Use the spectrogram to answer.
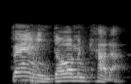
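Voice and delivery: normal talking voice

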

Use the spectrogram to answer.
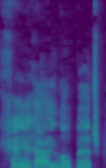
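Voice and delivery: put-on very high squeaky taunt of a young gamer; squeaky little kid. Kid on Xbox Live taunting a stranger, shrill squeaky voice. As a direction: squeal it like a twelve-year-old trash-talker. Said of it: "You do sound like a little kid".

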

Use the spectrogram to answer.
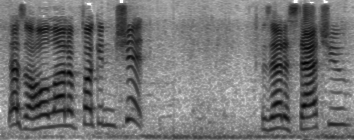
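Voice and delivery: ordinary talk

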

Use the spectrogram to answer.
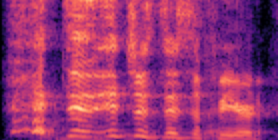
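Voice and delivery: talking through laughter; laughing. Real, not acted. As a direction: laugh while you say it. Laughing at glitch.

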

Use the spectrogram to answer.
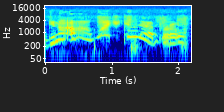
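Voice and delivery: high, airy disbelief; high whispered protest at the game; whispered dismay. Real, not acted. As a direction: gasp it out in disbelief.

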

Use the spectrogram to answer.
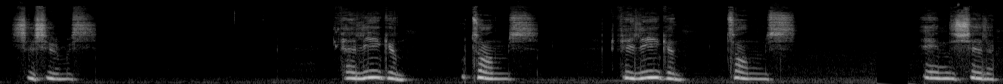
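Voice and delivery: ordinary delivery

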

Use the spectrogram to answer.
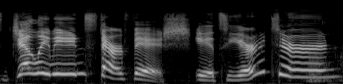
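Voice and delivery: slow, high announcer-like pixie call; Jeremy the pixie. Acted. Pixie calls the next person up, high and drawn-out. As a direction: sing out high, stretching the words. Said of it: "Jeremy looks at Liam and goes".

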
